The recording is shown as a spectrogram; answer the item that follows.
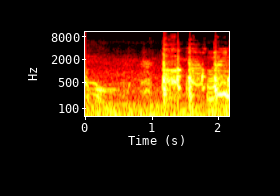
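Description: A person coughing: a short, harsh cough about a second in, followed by a smaller one.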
